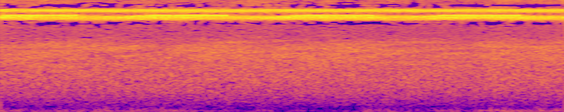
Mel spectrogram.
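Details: Crickets at night in summer: one steady, very high continuous trill, barely varying in loudness, set against a low, breathy hiss of wind.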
